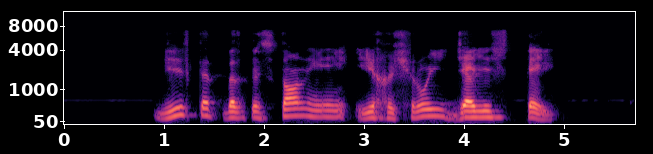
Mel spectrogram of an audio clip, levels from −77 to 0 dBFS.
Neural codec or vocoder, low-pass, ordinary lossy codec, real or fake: codec, 16 kHz, 1 kbps, FreqCodec, larger model; 7.2 kHz; AAC, 64 kbps; fake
